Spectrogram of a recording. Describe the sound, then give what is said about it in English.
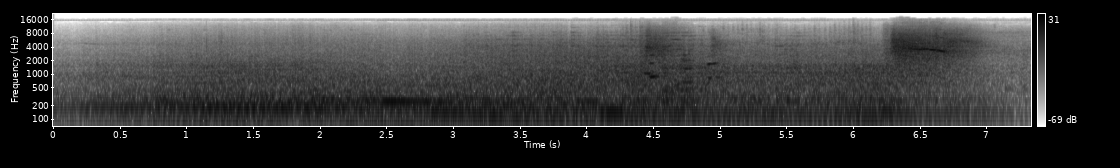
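A heavy rig truck with twin exhaust pipes drives at night, giving a steady low engine rumble, a brief hiss midway and a louder air-brake-like hiss near the end before it fades. “Now he drives through the night in his rig, headlights blazing and fumes trailing from its two exhaust pipes. The black and white image of the approaching truck appears on a security guard's monitor”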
